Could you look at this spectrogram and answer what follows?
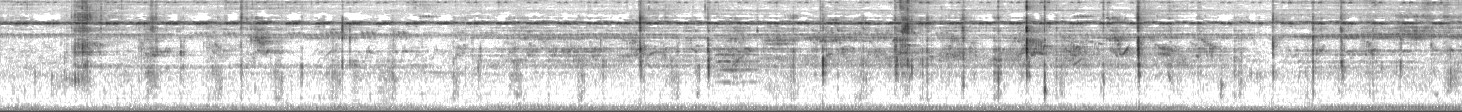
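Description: Insects trilling steadily at a high pitch over a low steady rumble, with scattered small clicks and crunches of people eating and handling raw vegetables.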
